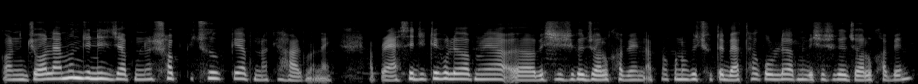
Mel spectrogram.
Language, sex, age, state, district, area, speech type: Bengali, female, 18-30, West Bengal, Murshidabad, urban, spontaneous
